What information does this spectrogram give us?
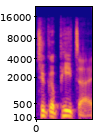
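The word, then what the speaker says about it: Tucupita: Shout out to Topita Marcana. And I don't even say his name right. Tucapita is actually his real name.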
